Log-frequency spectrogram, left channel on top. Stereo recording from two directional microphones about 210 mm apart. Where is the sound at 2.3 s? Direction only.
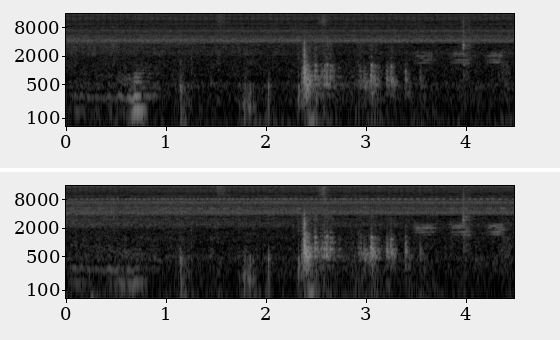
25° right (ahead or behind).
